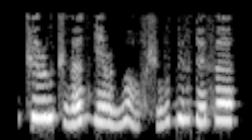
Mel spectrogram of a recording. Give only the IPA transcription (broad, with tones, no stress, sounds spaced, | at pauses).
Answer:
t͡ʃ ø˦ ɹ u˨˥ t͡ʃ ɦ œː˨˥ d ɡ e˦ ɹ ṳ˨˥ ɦ ɑ̤˨˩ f ʃ o̤˨˥ v ɓ ʉ˦ v ɗ ø˨˥ f œː˦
